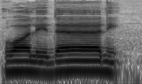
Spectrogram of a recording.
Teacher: دال کے اوپر کھڑی زبر ہے، ایک الف کی مقدار کے برابر کھینچ کر پڑھیں گے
